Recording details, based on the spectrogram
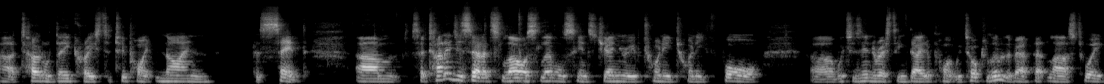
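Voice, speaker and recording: A man with a fairly high, somewhat breathy voice talks at a fairly quick pace with ordinary pitch variation. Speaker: freight market analyst. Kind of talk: market update presentation.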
